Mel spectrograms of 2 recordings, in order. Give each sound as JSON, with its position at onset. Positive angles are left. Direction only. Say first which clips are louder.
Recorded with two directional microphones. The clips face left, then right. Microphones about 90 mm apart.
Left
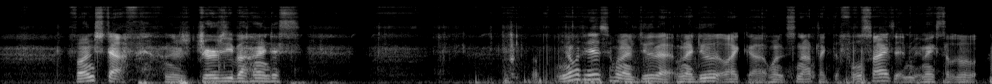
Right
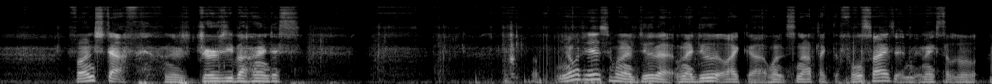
{"t": 0.7, "sound": "speech", "louder": "even", "side_deg": -10}
{"t": 5.3, "sound": "speech", "louder": "right 1 dB", "side_deg": 0}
